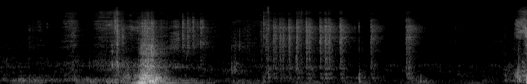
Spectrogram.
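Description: Paper toy figures rustle and scrape as a hand moves them.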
